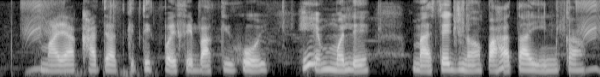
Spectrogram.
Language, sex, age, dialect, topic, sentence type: Marathi, female, 60-100, Varhadi, banking, question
